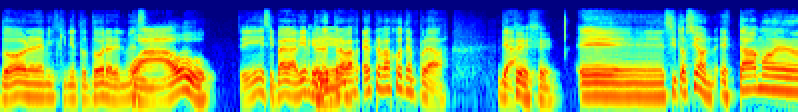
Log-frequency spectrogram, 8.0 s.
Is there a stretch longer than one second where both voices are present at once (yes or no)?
no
